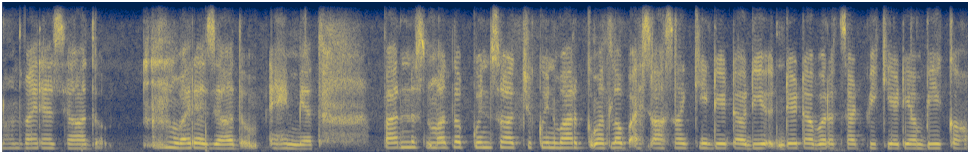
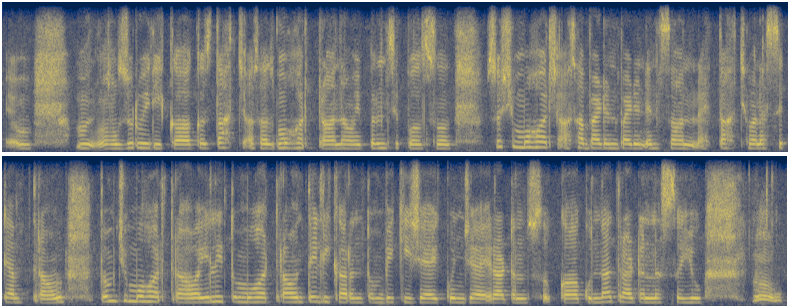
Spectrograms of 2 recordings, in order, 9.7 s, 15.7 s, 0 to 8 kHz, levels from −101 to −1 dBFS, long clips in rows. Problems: background sounds at intervals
